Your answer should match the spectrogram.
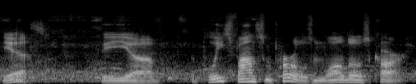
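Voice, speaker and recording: An actor playing a world-weary but decent private detective in old-time radio noir style, wry and laconic. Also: male voice, sits low, expressive, a little slow. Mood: gentle, guarded.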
